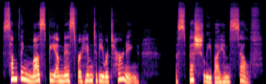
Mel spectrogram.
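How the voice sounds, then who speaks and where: Woman acting as measured, resolute fantasy guard captain. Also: medium pitch, animated, no echo, studio quality, lightly acted. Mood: scheming, decisive. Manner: formal, measured, commanding. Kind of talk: fantasy audio drama acting with first-person narration.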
